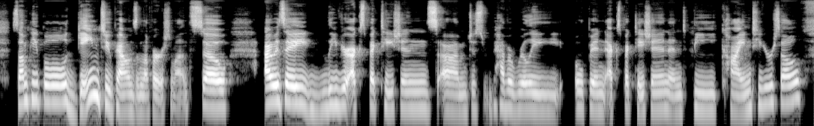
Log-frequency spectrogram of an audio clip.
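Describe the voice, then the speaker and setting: Her plain, everyday voice is fairly low in pitch for a woman, moving at a fairly slow pace with ordinary pitch variation and big swings in loudness against a quiet background. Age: 40s. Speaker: stay-at-home mom sharing weight loss story. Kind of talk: interview, personal testimony.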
